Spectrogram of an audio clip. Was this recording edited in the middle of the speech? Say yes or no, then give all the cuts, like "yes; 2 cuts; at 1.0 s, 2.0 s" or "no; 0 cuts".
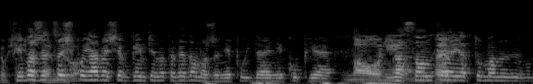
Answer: yes; 1 cut; at 1.5 s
